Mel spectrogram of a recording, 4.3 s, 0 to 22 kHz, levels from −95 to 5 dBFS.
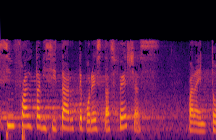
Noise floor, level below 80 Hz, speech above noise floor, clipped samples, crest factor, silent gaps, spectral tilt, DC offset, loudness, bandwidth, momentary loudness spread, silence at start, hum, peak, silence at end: -47 dBFS; -52 dBFS; 25 dB; under 0.1%; 20 dB; none; -3 dB/octave; under 0.1%; -22 LUFS; 8 kHz; 10 LU; 0 s; none; -2 dBFS; 0 s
